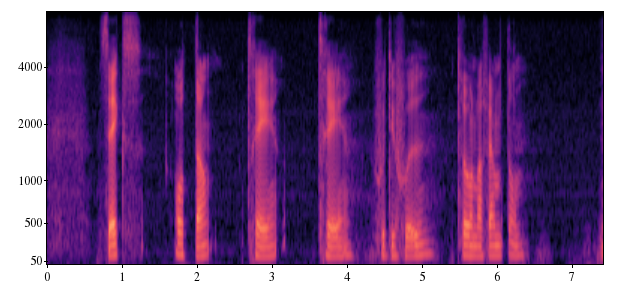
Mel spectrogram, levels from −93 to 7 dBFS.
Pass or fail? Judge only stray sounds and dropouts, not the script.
pass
